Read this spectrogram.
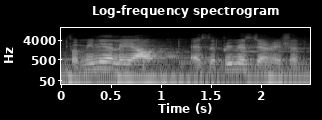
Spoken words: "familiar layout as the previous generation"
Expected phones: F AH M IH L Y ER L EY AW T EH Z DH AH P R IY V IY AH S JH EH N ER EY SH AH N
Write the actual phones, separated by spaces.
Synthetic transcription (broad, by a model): F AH M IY L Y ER L EY AW T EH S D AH P R IY V IY AH S JH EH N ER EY SH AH N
